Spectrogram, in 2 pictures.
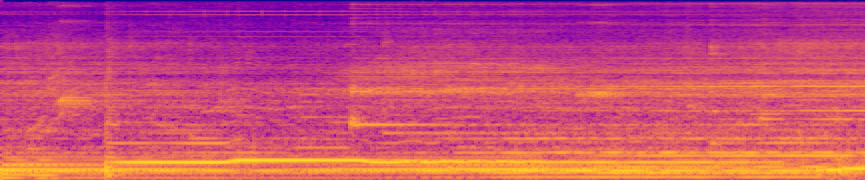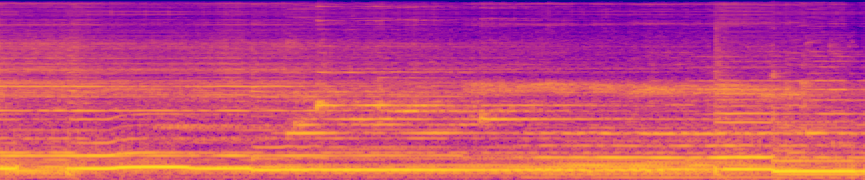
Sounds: Music

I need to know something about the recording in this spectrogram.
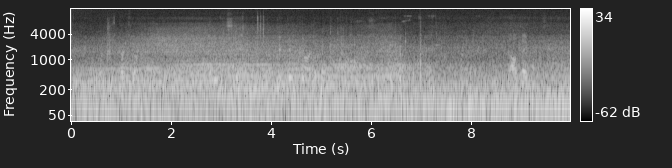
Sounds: Speech

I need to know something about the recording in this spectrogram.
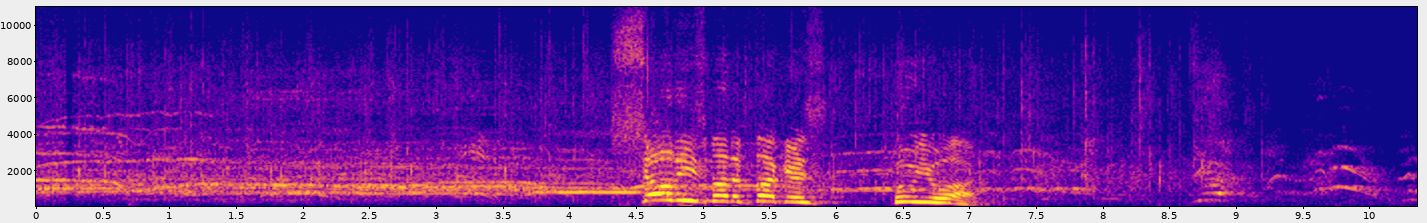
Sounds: Applause, Speech

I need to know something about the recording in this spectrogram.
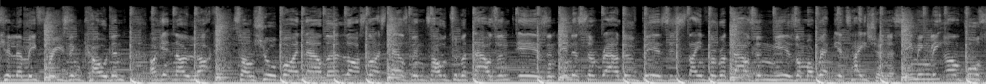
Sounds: Music

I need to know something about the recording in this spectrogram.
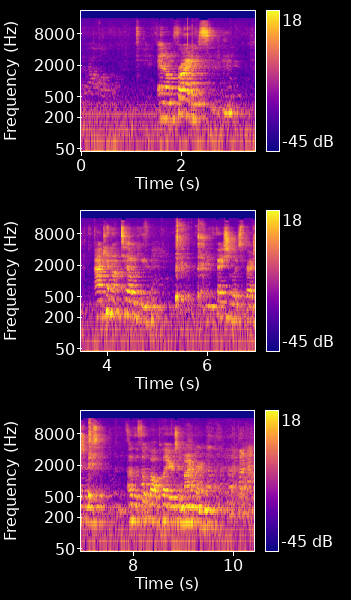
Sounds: Speech

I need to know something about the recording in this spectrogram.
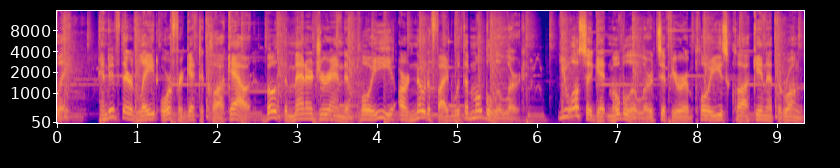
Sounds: Music, Speech

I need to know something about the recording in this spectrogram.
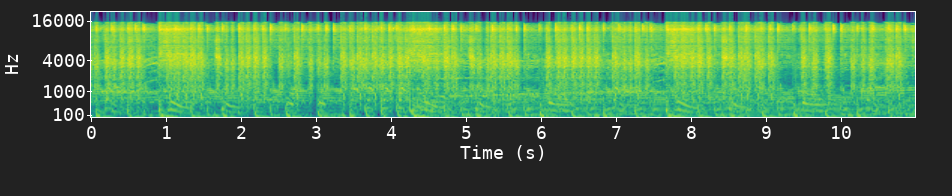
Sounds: Techno, Music, Electronic music

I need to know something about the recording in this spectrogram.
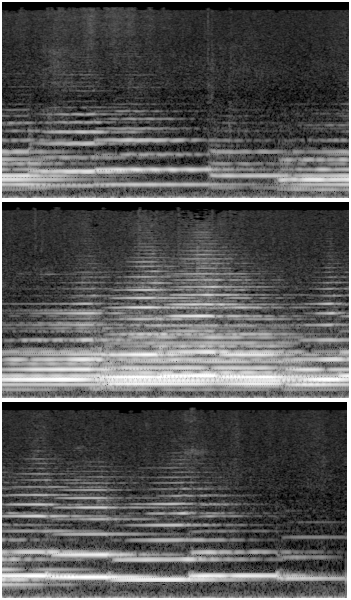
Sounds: playing french horn

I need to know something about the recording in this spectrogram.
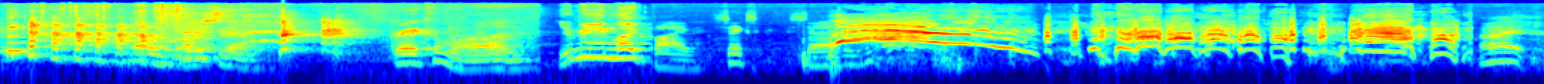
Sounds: Laughter

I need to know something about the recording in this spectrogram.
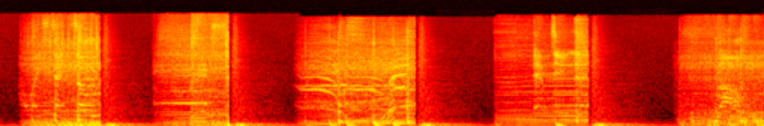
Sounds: Musical instrument, Guitar, Music, Plucked string instrument, Bass guitar

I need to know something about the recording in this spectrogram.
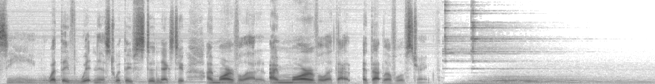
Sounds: Music, Speech

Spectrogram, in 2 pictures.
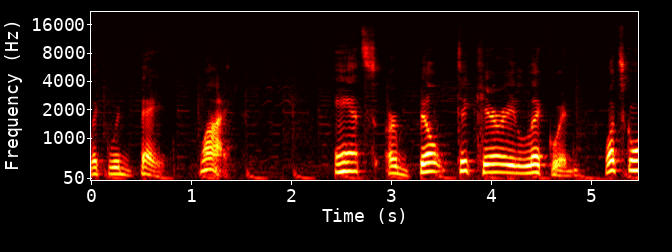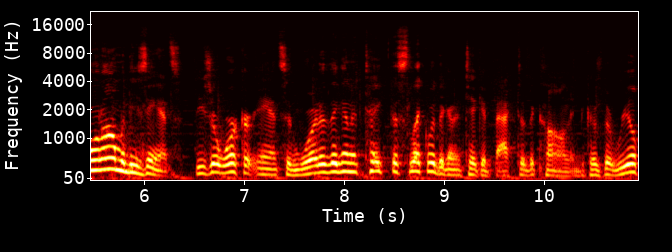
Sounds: Speech, Music

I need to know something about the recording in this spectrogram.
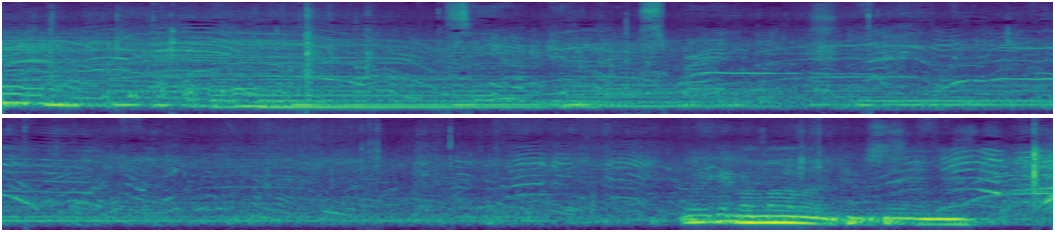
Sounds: Speech, Music

